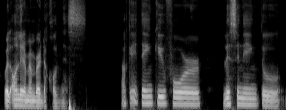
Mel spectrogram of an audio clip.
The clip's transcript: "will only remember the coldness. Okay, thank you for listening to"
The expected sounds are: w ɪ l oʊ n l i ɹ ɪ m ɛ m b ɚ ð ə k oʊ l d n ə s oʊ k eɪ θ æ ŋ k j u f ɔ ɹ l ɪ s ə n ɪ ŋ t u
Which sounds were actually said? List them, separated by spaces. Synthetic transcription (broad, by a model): w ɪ l oʊ n l i ɹ ɪ m ɛ m b ɚ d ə k oʊ l d n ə s oʊ k eɪ t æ ŋ k j u f ɔ ɹ l ɪ s ə n ɪ ŋ t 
